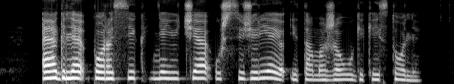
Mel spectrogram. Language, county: Lithuanian, Šiauliai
